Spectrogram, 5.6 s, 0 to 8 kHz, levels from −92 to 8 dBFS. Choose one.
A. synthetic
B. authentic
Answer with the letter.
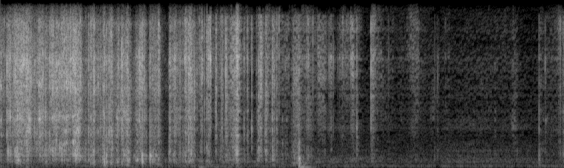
A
